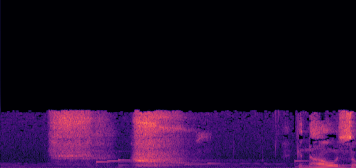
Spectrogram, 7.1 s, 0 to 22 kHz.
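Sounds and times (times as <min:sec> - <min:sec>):
deep breath in and out: 0:00.9 - 0:04.4
speech: 0:06.2 - 0:07.1.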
